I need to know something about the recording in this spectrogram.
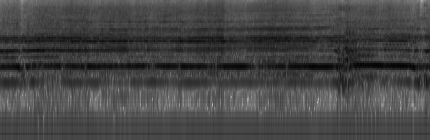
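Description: A man's voice holding one long, high, steady sung note into a microphone, chanting in a majlis address; it breaks off near the end and a second held note begins.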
